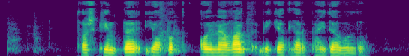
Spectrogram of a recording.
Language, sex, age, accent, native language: Uzbek, male, 25-34, Samarqand, Uzbek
